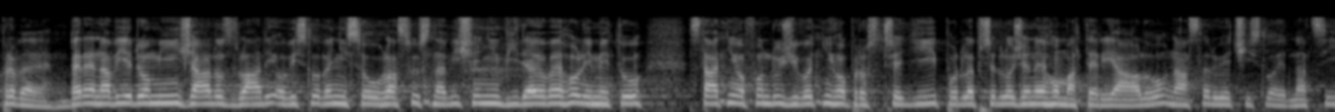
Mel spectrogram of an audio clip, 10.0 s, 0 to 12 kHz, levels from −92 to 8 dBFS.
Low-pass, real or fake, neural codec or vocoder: 7.2 kHz; real; none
